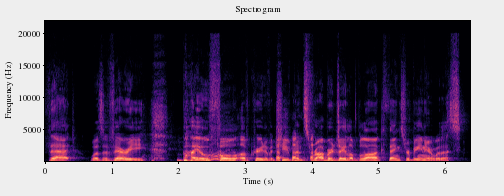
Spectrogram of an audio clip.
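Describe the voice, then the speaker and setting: Mid-pitched man hosting a podcast. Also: normal speed. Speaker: podcast host. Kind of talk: scripted introduction and interview hosting.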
